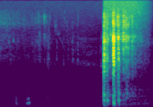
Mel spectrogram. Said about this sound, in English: All right. All right, please don't chew ice into the microphone.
